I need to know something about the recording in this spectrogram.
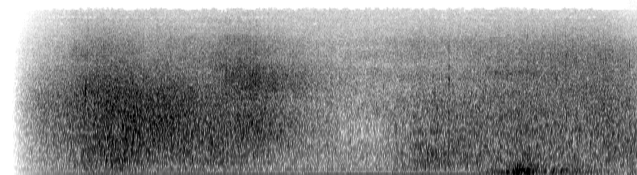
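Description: Title-sequence sound effect: an airy, wind-like whoosh that swells in within the first second, eases off around the middle and swells again, with a faint low rumble near the end.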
